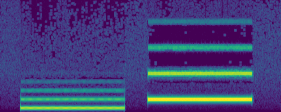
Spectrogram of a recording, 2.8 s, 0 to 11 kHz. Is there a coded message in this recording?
Yes: aircraft SELCAL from 0.2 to 2.5 s, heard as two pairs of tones. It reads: CE-QR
